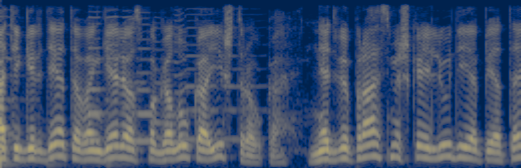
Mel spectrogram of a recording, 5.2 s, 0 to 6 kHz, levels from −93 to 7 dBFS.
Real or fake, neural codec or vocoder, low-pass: real; none; 5.4 kHz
